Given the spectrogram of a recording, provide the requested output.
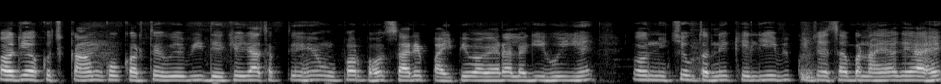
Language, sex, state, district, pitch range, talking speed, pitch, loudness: Hindi, male, Uttar Pradesh, Hamirpur, 190-205 Hz, 190 wpm, 195 Hz, -21 LUFS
